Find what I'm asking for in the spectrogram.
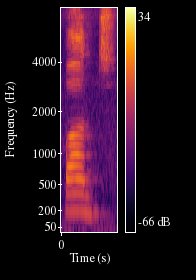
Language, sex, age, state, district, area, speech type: Hindi, male, 30-45, Rajasthan, Jaipur, urban, read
